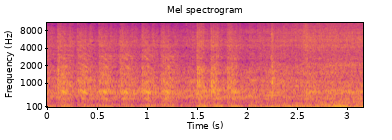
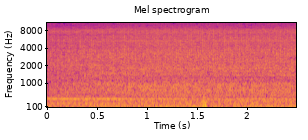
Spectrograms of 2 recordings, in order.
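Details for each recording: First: 1965 Plymouth Valiant 100, slant six, 3-speed, first start in years: engine catches on ether/fuel poured into the carb and runs unevenly, no smoke, but nothing comes through the fuel pump to keep it going; fuel pump not delivering fuel. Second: 1965 Plymouth Valiant 100 slant six, 3-speed, warming up with coolant circulating, radiator not leaking, still charging: even, smooth, quiet idle with one brief click, no knocks or misses; normal warm idle.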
